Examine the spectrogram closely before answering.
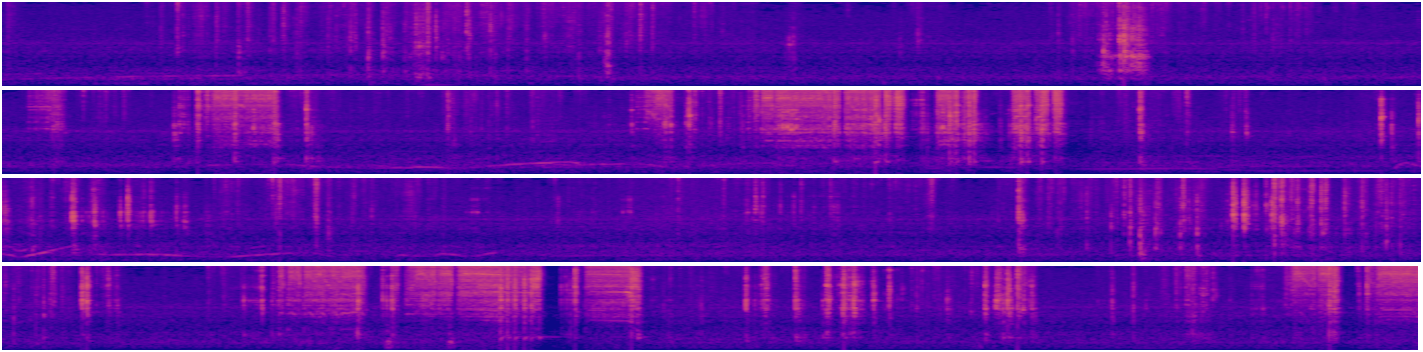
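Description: Irregular rubs, scrapes and knocks of softwood battens being glued and pressed together into a frame on a metal saw table, with louder bursts of scraping now and then.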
